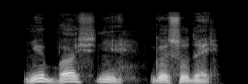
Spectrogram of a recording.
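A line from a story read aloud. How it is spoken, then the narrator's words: Very quiet, dejected. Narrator (Russian): очень тихо сказал Малюта и совсем понурился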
